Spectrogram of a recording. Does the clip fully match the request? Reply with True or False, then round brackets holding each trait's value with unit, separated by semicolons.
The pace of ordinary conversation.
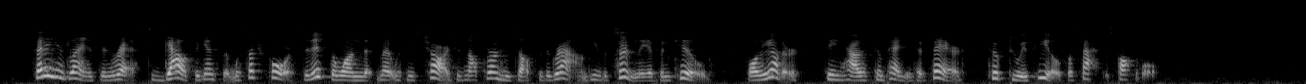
False (230 wpm)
